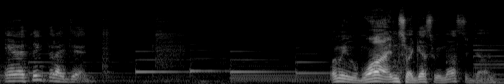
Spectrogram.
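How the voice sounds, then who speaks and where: A man's voice: medium pitch, lively intonation, normal speed, faint music behind. A congested man chatting casually and rambling with his live chat while he paints in his home art studio. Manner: rambling, chatty, many restarts and asides to chat. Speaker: painter and livestreamer.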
